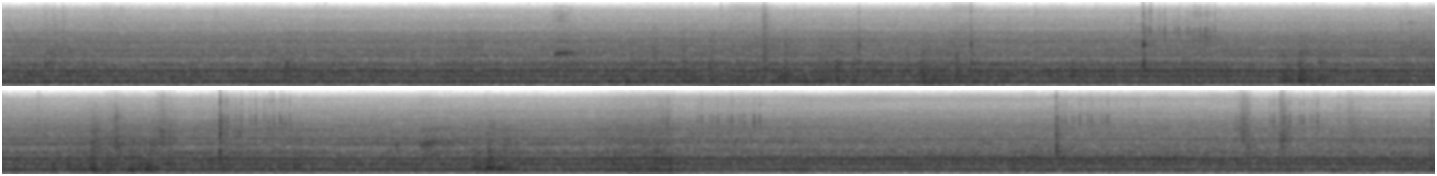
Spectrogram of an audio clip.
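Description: Steady running noise inside an intercity passenger carriage on the move: a constant hum with a steady mid-pitched tone, and a few short clicks and knocks scattered through it as the wheels pass over points and rail joints.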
